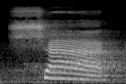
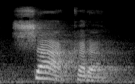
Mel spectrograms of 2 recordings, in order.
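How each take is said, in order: First: Chácara, slow, with the first syllable chá leaned on hard; stress on CHÁ. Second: Said in the usual way. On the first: Shown as a demonstration. Teacher showing pupils the strong syllable of Chácara, slow and stressed. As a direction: drag out Chácara and hit chá. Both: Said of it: "é o chá".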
